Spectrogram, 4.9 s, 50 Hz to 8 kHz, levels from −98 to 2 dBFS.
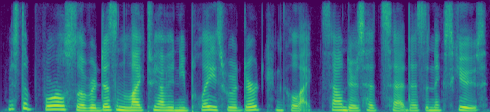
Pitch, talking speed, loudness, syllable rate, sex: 210 Hz, 220 wpm, -19 LUFS, 5.8 syllables/s, female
